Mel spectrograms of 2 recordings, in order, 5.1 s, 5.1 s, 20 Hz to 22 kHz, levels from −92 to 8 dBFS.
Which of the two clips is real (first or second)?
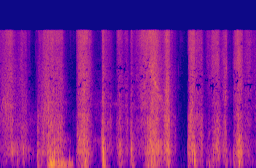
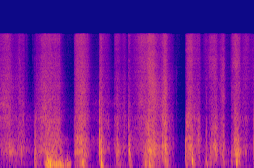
first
